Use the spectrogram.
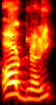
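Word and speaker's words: ordinary: আবার দেখি, অ্যাটেন্টিভ মনোযোগী, ইনঅ্যাটেন্টিভ অমনোযোগী, ইন্ডাস্ট্রিয়াস পরিশ্রমী, আইডল অলস, এডুকেটেড শিক্ষিত, ইগনোরেন্ট অশিক্ষিত, ইন্টেলিজেন্ট বুদ্ধিমান, অর্ড, এখানে আইটা উচ্চারণ হবে না, অর্ডিনারি সাধারণ।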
